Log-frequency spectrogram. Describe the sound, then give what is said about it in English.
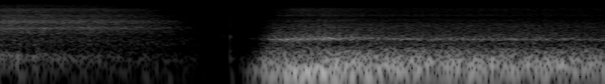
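A deep breath taken during a guided breathing exercise: two long, airy rushes of breath separated by a brief pause, the second steadier and more sustained, heard alone without talk. “Come on, take a deep breath. Because you know, I mean, we got the energy going here, right? Take a big, big, deep breath.”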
